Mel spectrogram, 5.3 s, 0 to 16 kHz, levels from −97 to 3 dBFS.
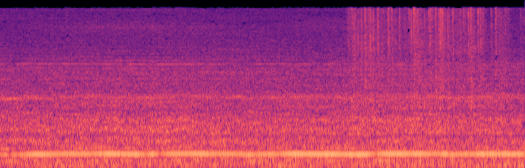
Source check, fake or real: real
